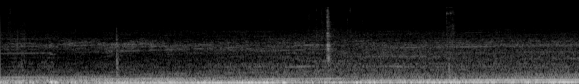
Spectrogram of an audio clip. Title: Weird noise power steering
